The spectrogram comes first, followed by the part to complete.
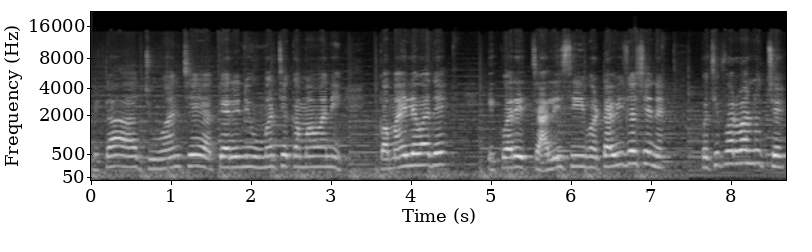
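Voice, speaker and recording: A middle-aged woman playing a calm mother who lectures her daughter, in a short film with soft music behind. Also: fairly high pitch, unhurried, close to an everyday voice. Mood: lecturing.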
